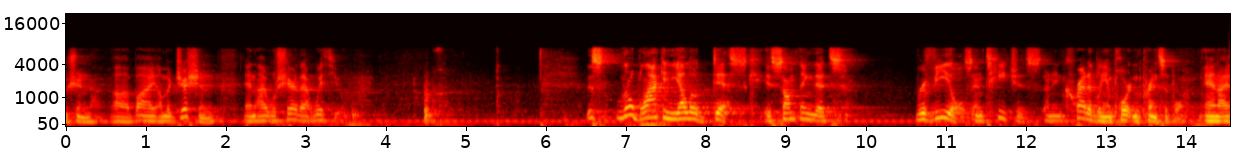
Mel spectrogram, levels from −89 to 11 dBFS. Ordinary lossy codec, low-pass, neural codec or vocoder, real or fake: AAC, 48 kbps; 7.2 kHz; vocoder, 44.1 kHz, 128 mel bands every 256 samples, BigVGAN v2; fake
